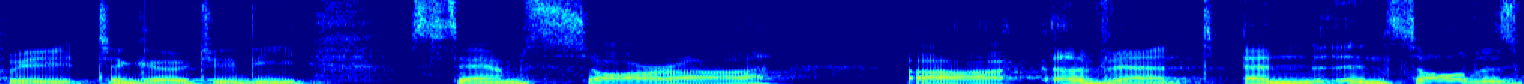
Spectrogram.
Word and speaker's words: Samsara: the name people say Samsara. I kept saying it. Julie had to correct me. I finally realized you have to say it like a pirate. It's Samsara. Argh. It's the R.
